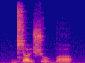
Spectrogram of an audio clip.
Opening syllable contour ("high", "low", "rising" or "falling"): falling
